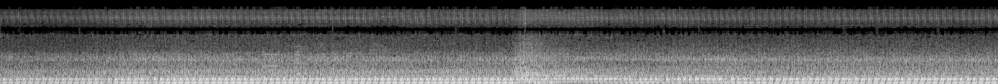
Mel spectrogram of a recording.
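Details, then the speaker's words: Restored Yamaha Moto 4 ATV, single-cylinder, after further carburetor mixture screw adjustment in half turns: steady, even idle, smooth low thrum, no misses; heading the right direction before a quarter turn to richen it. "So far so good. So we're heading the right direction. So I'm going to go a quarter turn now since it's running really nice"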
